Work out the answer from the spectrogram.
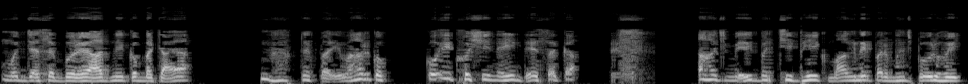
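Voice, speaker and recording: A woman voicing an ashamed, self-blaming father with heavy, remorseful delivery in an animated moral story. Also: lowish voice, unhurried, slight background noise, natural voice.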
